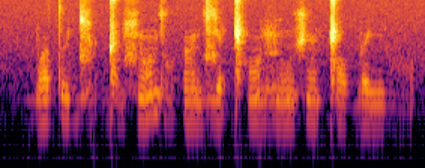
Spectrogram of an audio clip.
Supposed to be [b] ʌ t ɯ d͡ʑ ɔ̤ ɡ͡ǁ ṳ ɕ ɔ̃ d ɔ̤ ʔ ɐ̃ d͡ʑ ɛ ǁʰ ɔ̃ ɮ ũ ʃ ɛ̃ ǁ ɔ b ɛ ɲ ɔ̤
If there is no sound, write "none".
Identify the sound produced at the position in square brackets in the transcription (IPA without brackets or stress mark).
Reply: b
